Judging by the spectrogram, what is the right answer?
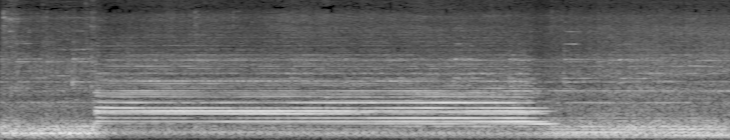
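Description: A locomotive horn sounds one long multi-note chord, starting about a second in and cutting off after about six seconds, over the steady low rumble of the train.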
